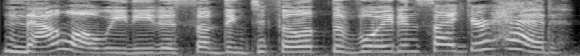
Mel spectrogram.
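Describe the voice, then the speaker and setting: An actress playing a sharp-tongued young woman fighter who speaks in a dry, commanding way. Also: sits high, lively intonation, fast, slight background noise. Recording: game audio with music behind.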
